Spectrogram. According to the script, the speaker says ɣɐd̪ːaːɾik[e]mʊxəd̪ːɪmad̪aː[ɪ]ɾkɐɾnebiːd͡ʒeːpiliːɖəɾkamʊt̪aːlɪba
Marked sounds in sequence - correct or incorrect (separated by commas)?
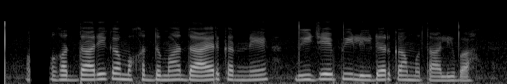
incorrect, correct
